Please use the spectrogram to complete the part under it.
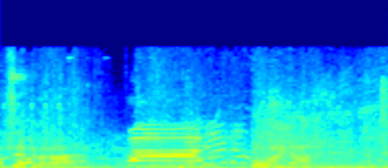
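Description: A short electronic tone chimes in a game.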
